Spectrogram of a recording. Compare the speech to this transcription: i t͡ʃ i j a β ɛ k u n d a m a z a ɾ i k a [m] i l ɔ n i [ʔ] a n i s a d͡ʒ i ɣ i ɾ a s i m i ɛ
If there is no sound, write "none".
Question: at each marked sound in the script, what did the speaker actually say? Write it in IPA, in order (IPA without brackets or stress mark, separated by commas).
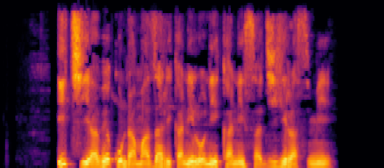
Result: n, k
